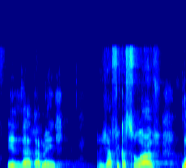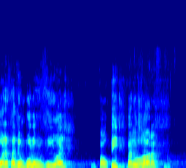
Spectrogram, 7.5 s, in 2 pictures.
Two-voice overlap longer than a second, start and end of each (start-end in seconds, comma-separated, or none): none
